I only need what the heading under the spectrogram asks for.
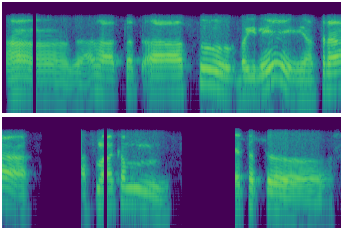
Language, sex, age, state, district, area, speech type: Sanskrit, male, 30-45, Telangana, Hyderabad, urban, conversation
